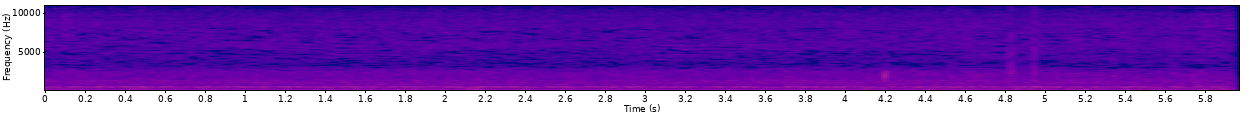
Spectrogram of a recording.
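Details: Wild Asian honey bees being relocated into a hive box keep up an even, low droning hum, with a couple of brief faint ticks late on.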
